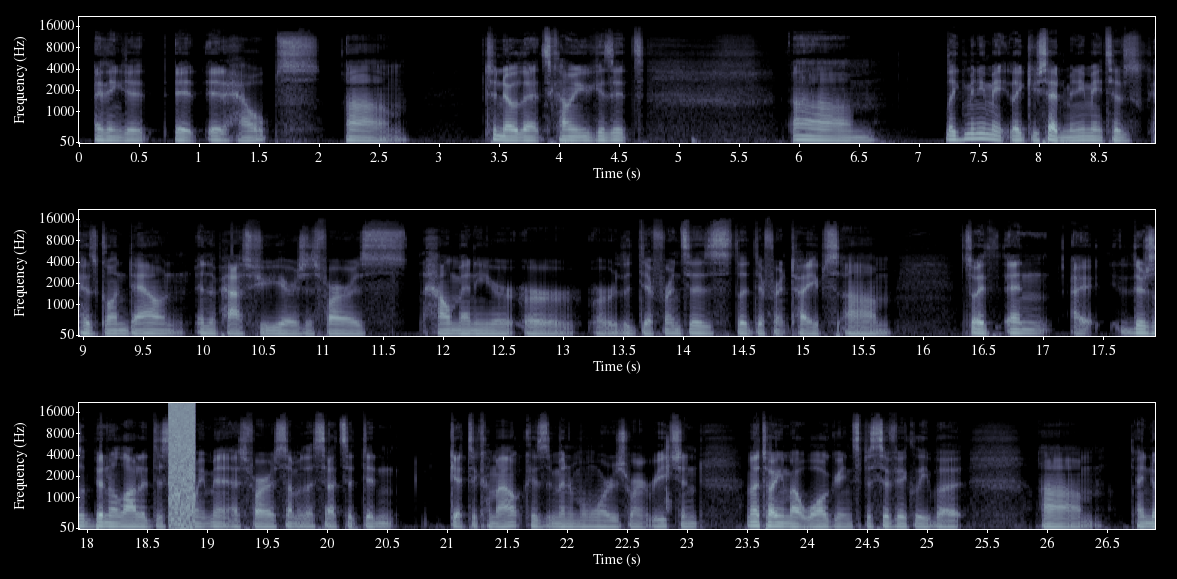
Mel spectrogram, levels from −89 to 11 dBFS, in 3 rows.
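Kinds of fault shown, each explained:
Samples built from the wrong bytes: the reader misassembled each sample's bytes, so the rapidly varying low-order bits became the dominant part of the value. In this speech clip that bursts out as loud, harsh broadband noise from 18.68 to 18.89 s, between "been a lot of" and "as far as some".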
